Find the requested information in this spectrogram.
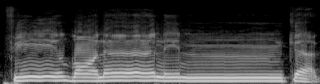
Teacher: تنوین کے بعد حروف اخفاء جو 15 لیٹرز ہیں ان میں سے کاف ہے, آپ نے اخفاء کرنا ہے, نوز میں ساؤنڈ لے کے جانا ہے. فی ضلال کا, کاف کو باریک پڑھنا ہے.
